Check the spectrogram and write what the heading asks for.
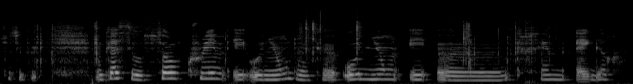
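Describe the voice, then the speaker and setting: A woman's voice: on the high side, steady tone, slow pace, creaky, noisy background. A woman casually unboxing a snack box on her vlog, hesitant and full of fillers as she reads the labels. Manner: hesitant, many "euh" fillers, unsure reading labels. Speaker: unboxing vlogger.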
